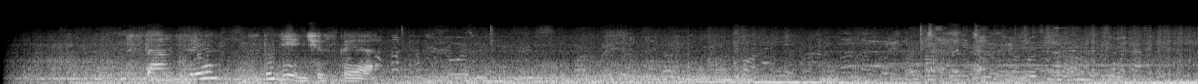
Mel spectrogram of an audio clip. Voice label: female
